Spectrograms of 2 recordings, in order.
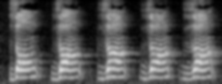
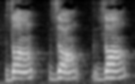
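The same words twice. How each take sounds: First: Loud, sharp barks; loud barking zonks; barked. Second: Said in the usual way. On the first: A narrator's reading. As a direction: bark each zonk out loud. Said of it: "he barked". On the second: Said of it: "an example of onomatopoeia".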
